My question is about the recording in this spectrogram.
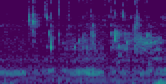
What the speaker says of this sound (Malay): sekarang kita punya konjaku jelly ni dah ready dah untuk kita salin dekat acuan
